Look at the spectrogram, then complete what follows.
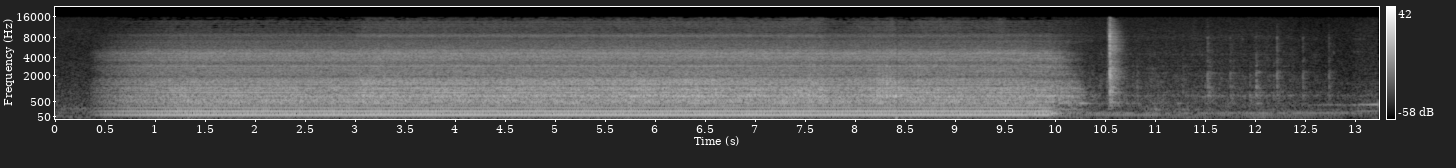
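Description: Axminster CO micro lathe running: the motor and spindle come up to speed within about a second, run at a steady speed, then cut out about ten seconds in. A sharp click and a few light taps follow.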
